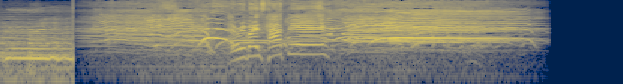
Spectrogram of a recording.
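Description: A group of young women cheer and scream excitedly close by.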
